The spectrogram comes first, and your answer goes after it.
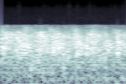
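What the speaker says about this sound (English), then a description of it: "It's a short hand clap, just for you." Brief burst of crowd applause, many hands clapping densely and evenly for a second or so, steady and fairly loud with no talking.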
